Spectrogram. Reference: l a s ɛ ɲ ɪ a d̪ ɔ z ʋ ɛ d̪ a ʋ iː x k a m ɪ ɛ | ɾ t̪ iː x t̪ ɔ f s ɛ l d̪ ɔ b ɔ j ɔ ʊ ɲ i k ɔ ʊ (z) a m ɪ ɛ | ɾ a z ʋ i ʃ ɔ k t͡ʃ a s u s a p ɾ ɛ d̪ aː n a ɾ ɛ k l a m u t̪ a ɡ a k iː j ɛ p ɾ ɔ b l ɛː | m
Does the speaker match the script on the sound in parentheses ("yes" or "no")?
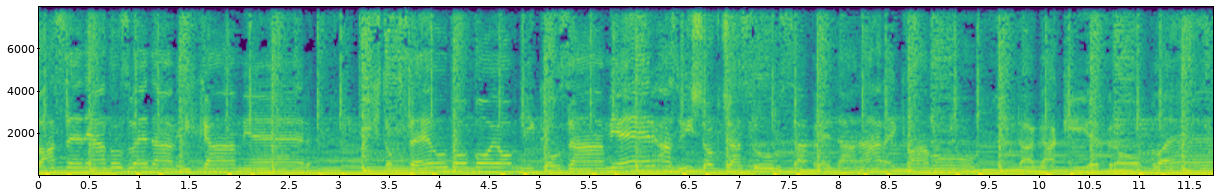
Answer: yes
